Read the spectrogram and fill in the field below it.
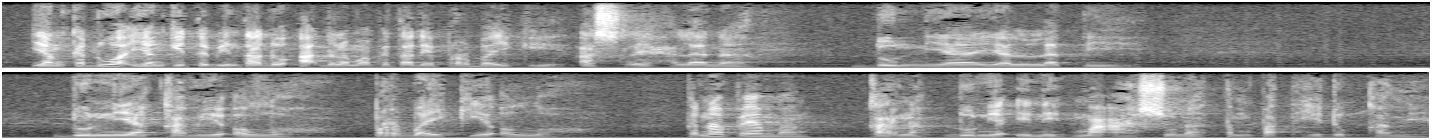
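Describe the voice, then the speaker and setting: A man with a Betawi Jakarta accent preaching a dawn sermon, joking and swinging from quiet asides to shouted points. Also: high voice, vocal fry.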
